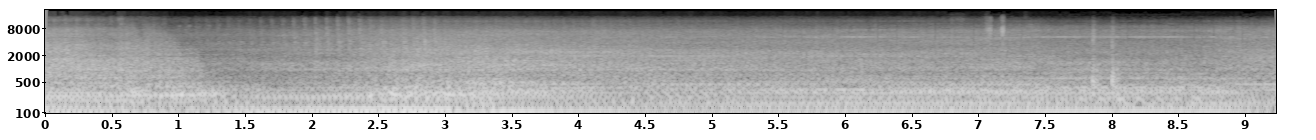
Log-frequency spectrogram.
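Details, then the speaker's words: Newly bought project car with a faulty idle air control valve that fell off: engine holds a steady but noticeably fast idle; high idle from faulty idle air control valve. "okay so let's set down to two that's a lot lower than it's ever idled before but you notice when i put my hole my finger in the hole for the idle air control valve it goes down even lower"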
